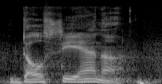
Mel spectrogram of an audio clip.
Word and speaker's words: dulciana: Your word is dulciana.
